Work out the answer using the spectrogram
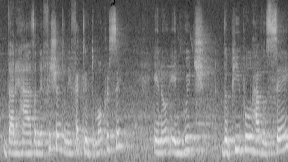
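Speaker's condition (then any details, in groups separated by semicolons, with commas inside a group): No condition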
